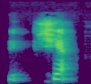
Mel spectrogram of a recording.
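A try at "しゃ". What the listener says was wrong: Si dices shia, no hay del todo combinación. Es sha directamente. Sin i.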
